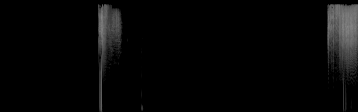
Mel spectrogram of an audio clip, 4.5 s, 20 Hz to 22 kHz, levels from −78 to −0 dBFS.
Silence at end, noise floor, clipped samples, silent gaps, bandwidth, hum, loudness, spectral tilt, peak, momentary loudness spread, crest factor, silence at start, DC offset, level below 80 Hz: 0 s; -89 dBFS; under 0.1%; none; 19 kHz; none; -27 LUFS; 3.5 dB/octave; 0 dBFS; 15 LU; 34 dB; 1.2 s; under 0.1%; -88 dBFS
